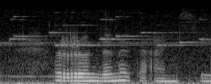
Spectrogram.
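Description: Chimes ringing with several overlapping high tones that start at different moments and each hang for under a second. Under them a voice intones long, drawn-out syllables, the loudest stretch coming about half a second in.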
